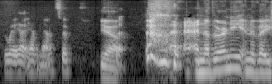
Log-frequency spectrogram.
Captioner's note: laughing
